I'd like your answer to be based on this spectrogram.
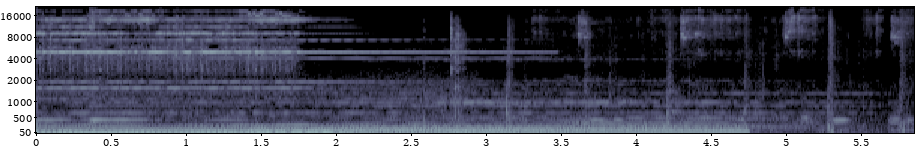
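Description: A telephone rings with sustained electronic tones over a droning musical background. There is no talk, and the ringing thins out toward the end.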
